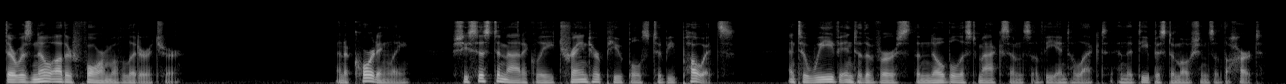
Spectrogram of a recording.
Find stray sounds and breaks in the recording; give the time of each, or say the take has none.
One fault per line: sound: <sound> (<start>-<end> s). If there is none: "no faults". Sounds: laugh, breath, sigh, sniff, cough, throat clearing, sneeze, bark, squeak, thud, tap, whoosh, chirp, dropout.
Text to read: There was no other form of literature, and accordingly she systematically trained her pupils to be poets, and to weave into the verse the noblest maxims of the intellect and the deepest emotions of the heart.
no faults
